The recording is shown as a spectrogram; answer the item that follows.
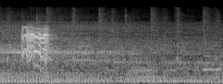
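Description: Background music with sustained tones, broken about a quarter second in by a short, loud, high-pitched sound.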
